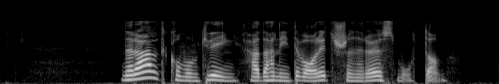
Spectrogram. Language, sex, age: Swedish, female, 38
